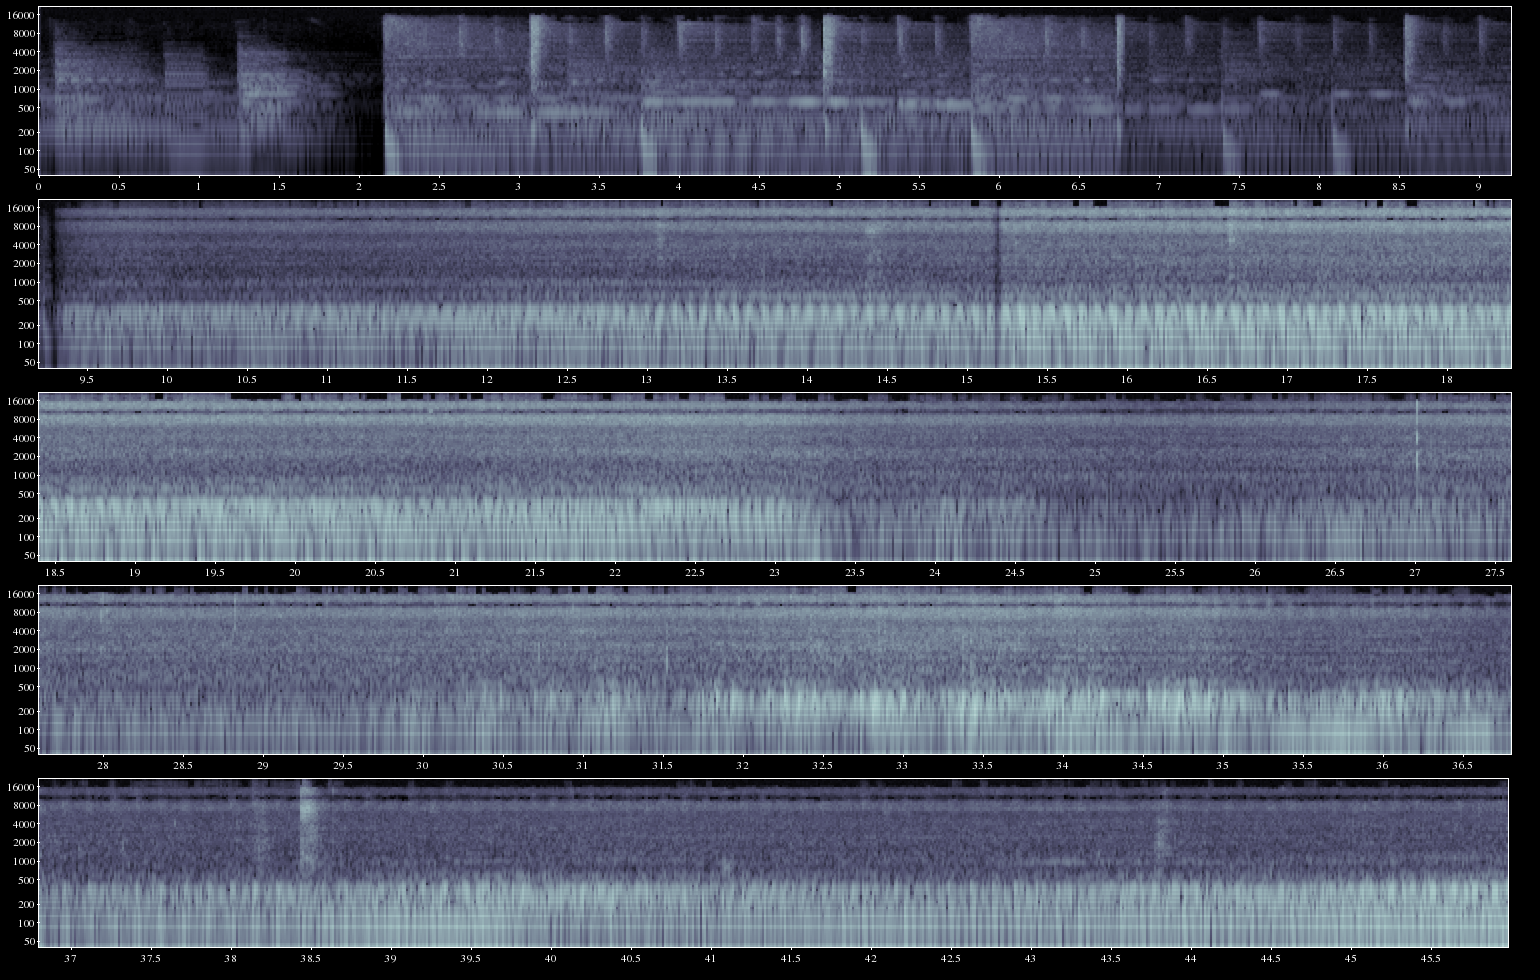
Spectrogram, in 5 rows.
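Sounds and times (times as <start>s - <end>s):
car engine revving: 9.3s - 45.9s.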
